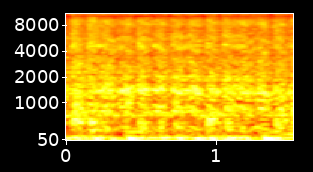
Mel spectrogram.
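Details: Dropped Chevy truck, freshly built cammed 5.3 V8 with Texas Speed 232/234 cam, first start attempt: starter cranks at even rhythm but never fires; fuel pump got no power, later traced to ground issues.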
